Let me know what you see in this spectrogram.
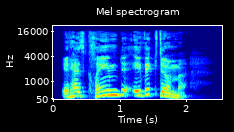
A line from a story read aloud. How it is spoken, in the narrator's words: the professor shouts at them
